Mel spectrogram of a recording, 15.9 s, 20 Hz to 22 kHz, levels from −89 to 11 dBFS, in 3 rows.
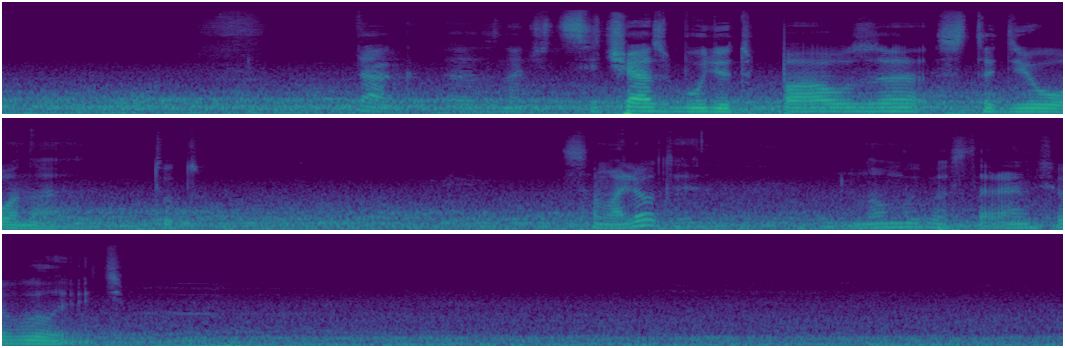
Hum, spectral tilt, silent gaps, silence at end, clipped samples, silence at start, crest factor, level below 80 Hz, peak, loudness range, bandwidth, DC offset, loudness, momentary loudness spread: none; -6.5 dB/octave; none; 0 s; under 0.1%; 0 s; 26 dB; -46 dBFS; -10 dBFS; 16 LU; 16 kHz; under 0.1%; -38 LUFS; 17 LU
